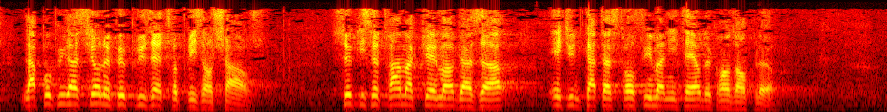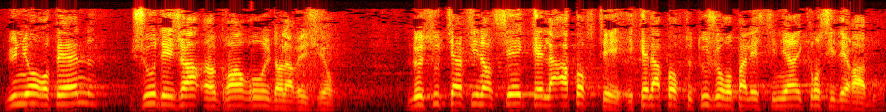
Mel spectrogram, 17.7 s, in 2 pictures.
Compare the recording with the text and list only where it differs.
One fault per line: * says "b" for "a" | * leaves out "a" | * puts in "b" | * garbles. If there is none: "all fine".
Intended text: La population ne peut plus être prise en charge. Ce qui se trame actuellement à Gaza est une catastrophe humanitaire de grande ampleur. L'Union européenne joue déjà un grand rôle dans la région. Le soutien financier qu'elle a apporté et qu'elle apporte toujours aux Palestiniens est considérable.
all fine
